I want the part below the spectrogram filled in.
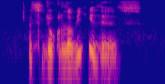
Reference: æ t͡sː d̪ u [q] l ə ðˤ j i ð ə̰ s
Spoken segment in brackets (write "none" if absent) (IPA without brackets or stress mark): k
